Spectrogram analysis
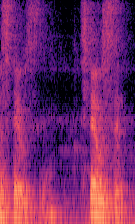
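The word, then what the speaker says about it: Ζεύς: 그리고 우리가 우리 아주 익숙하게 알듯이 그 당시의 종교는 우리가 지금은 그리스 신화라고 부르는 거, 그 뭐 제우스, 그러니까 사실은 제우스라고 발음하면 안 되고 스테우스거든요. 스테우스, 뭐 아폴론, 뭐 그런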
